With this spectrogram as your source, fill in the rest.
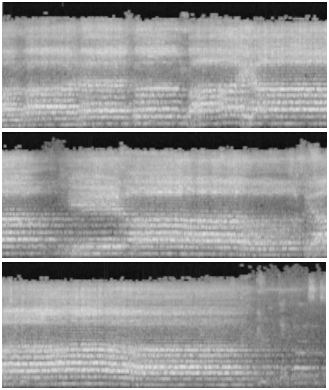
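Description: A choir of young men chants loudly in a large echoing hall.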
